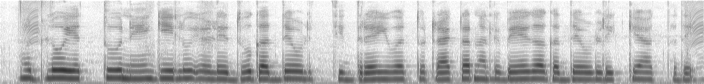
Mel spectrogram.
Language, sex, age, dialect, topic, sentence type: Kannada, female, 25-30, Coastal/Dakshin, agriculture, statement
